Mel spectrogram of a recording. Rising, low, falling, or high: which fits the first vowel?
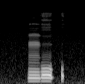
falling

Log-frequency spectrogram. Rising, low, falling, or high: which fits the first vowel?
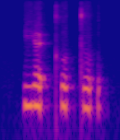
high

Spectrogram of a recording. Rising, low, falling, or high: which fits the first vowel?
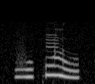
low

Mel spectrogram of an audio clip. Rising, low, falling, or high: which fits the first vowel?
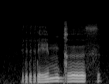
rising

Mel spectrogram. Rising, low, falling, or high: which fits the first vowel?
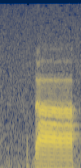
low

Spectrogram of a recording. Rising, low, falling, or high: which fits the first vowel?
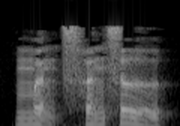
low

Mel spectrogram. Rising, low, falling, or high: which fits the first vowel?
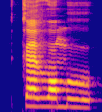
low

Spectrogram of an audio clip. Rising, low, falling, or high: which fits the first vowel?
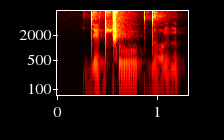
low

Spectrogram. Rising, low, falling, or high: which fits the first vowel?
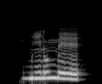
low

